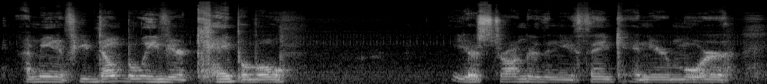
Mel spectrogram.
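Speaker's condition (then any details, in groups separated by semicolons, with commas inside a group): Cerebral palsy; takes medication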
